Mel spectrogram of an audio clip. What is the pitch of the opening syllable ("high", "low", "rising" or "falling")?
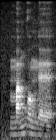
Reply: rising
